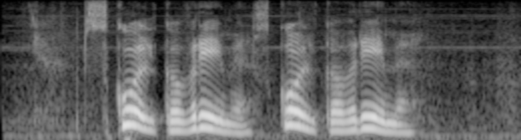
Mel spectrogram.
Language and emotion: Russian, positive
